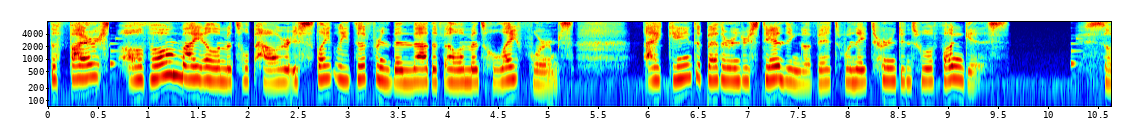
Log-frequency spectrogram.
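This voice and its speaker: Childlike deity for a game, played by a woman: very high and soft, gentle, measured, sincere, quietly composed. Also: close to an everyday voice. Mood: gentle resolve. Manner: measured, formal, earnest phrasing. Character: small childlike goddess, gentle, wise, earnest and composed. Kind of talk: animated game voice acting.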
